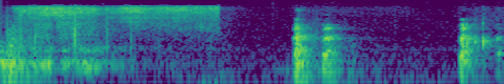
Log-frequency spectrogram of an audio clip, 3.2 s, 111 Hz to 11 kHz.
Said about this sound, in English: So I'm cracking open a Dallas Sucks. It's a pale ale. It's from Weyerbacher. I love that it says product of the USA. It's 4.5% pale ale. It was made for tailgating. So Dallas Sucks pale ale is now going into my glass.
